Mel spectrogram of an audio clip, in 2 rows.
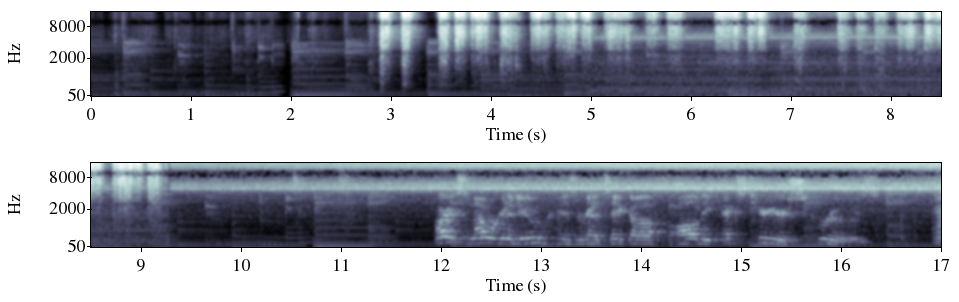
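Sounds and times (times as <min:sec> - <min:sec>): background music: 0:00.0 - 0:17.0
brush scrubbing plastic: 0:02.9 - 0:09.2.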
